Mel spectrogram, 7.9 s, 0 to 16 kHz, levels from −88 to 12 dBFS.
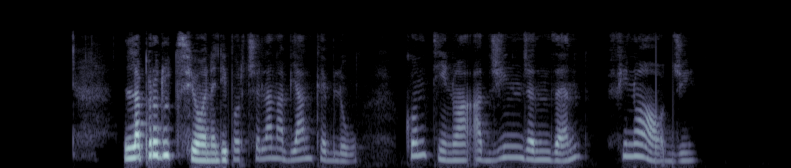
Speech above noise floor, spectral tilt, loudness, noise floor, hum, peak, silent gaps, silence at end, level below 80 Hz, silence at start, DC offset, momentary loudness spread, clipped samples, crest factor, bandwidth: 66 dB; -6.5 dB/octave; -23 LUFS; -89 dBFS; none; -2 dBFS; none; 1 s; -70 dBFS; 1.25 s; under 0.1%; 23 LU; under 0.1%; 24 dB; 7.8 kHz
